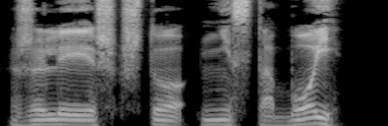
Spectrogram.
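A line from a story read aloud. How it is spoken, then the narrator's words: Growling. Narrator (Russian): Не сдерживаю рычания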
